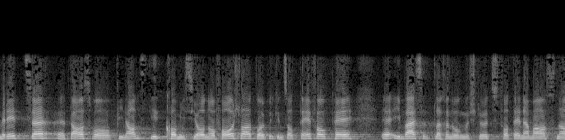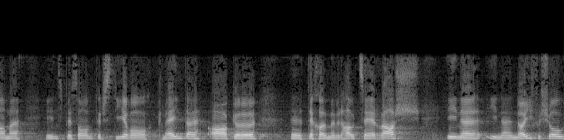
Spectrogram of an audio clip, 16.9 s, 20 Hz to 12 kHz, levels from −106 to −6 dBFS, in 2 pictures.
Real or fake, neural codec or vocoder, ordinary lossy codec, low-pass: real; none; none; 7.2 kHz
